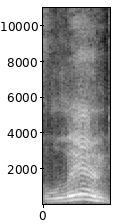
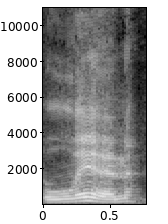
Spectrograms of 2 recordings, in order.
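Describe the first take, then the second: First: The name ends with a clear d sound. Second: The name ends without any d sound. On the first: The speaker calls it right. "It's Lind" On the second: The speaker calls it wrong. "not Lynn"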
